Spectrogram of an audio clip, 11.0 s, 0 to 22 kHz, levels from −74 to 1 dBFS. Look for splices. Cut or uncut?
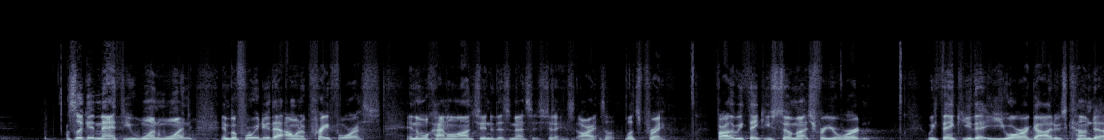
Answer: uncut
